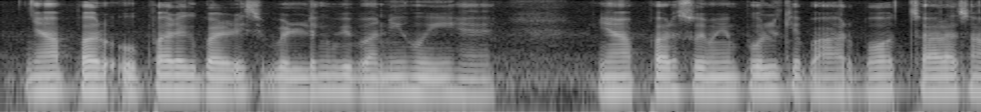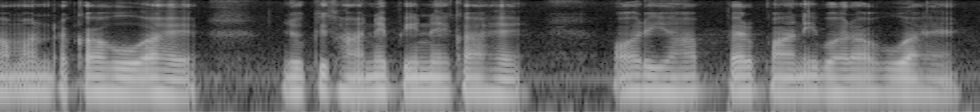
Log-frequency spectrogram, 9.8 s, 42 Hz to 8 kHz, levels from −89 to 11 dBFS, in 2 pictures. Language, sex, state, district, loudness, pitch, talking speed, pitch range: Hindi, male, Uttar Pradesh, Muzaffarnagar, -21 LUFS, 110 Hz, 215 wpm, 105-115 Hz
